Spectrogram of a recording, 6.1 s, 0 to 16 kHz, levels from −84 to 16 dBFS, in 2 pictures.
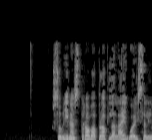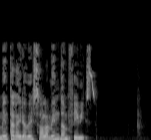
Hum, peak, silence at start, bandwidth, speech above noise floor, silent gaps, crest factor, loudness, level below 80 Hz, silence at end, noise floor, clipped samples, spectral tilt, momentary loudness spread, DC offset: none; -6 dBFS; 1.05 s; 11.5 kHz; 53 dB; none; 20 dB; -22 LUFS; -74 dBFS; 1.1 s; -75 dBFS; under 0.1%; -3.5 dB/octave; 6 LU; under 0.1%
